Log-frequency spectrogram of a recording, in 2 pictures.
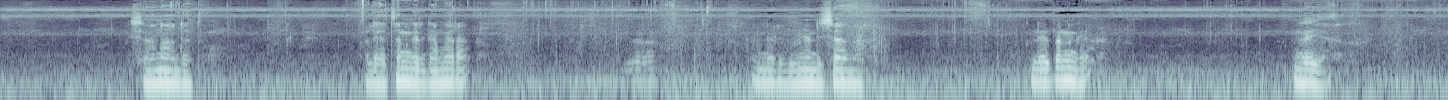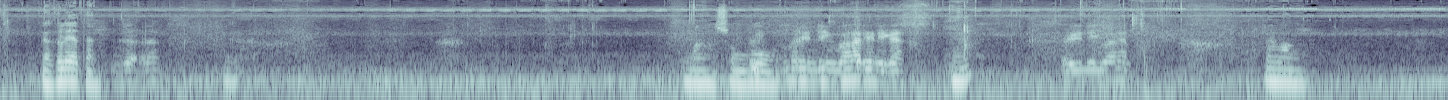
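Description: A young man talks nearby in short bursts.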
